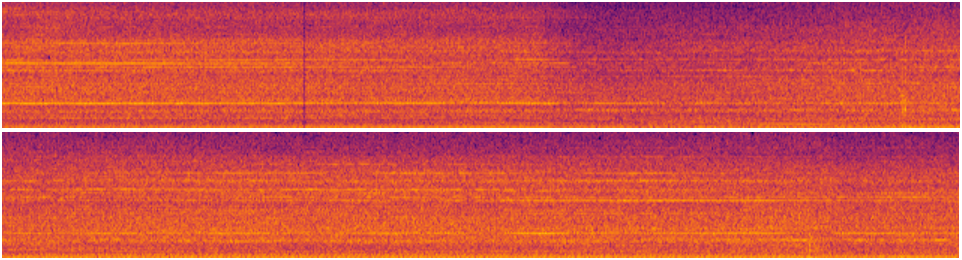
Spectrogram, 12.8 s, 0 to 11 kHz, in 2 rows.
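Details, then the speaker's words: Mercedes SLK 55 AMG (R171) M113 V8 started after replacing the broken drive pulley and serpentine belt: steady even idle with constant low hum, no knocks, squeals or belt chirp; normal idle. "yes that sounds sweet so um I'm just going to close everything up clear up and take it out for a test drive"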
